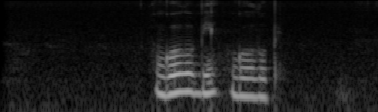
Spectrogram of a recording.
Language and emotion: Russian, neutral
